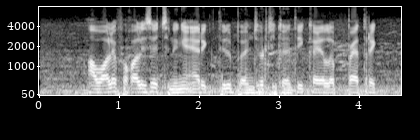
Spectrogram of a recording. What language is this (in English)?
Javanese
